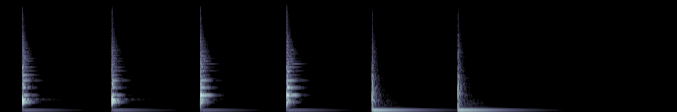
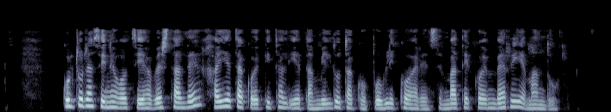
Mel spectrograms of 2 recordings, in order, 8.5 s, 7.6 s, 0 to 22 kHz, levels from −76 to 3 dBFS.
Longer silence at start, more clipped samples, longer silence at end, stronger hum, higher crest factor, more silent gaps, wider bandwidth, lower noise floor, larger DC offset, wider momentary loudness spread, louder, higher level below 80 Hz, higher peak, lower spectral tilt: second, 0.25 s vs 0.8 s; neither; first, 2.2 s vs 0.7 s; neither; first, 28 dB vs 18 dB; neither; first, 17.5 kHz vs 8.2 kHz; first, -86 dBFS vs -52 dBFS; neither; first, 20 LU vs 8 LU; second, -25 LUFS vs -19 LUFS; first, -44 dBFS vs -62 dBFS; about the same, 0 dBFS vs 0 dBFS; first, -6.5 dB/octave vs -5 dB/octave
